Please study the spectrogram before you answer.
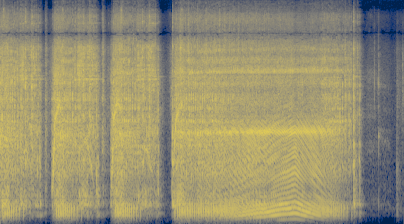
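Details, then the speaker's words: Roadside-found non-running two-stroke power equipment, primed with two-stroke mix down the carb throat: catches in short bursts, revs rough and uneven, then dies; corroded, stiff carburetor metering diaphragm with sand-like debris. "clearly it was on the side of the road for a carburetor issue now as I already identified the metering valve aside from having what looks like sand in it I think it's just corrosion"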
